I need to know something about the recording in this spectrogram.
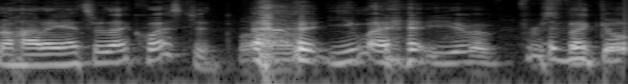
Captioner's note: laughs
